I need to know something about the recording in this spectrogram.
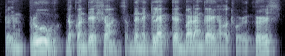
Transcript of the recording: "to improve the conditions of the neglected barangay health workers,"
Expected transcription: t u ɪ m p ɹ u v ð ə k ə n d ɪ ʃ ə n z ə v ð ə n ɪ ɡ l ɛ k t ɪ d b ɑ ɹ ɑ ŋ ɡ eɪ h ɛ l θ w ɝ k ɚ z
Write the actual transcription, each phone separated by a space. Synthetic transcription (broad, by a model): t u ɪ m p ɹ u v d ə k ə n d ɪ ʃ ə n s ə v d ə n ɪ ɡ l ɛ k t ɪ d b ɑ ɹ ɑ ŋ ɡ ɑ h ɛ l t w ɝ k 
